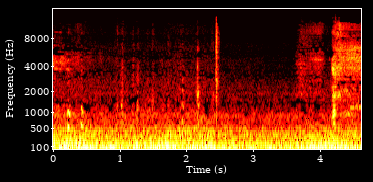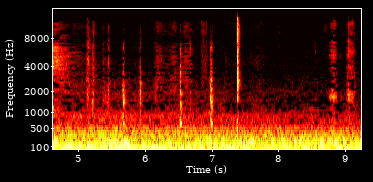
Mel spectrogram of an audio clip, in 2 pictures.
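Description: Steady low road and wind rumble inside the cabin of a fast-moving car, with scattered light clicks and a brief breathy burst of laughter about four seconds in.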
